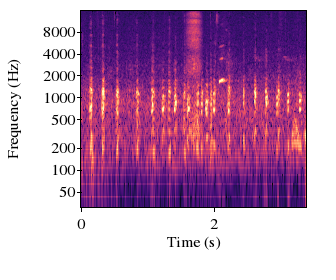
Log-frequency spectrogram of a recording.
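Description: Chickens in a chicken coop give a run of short, rhythmic clucks, fairly close but soft, with one brief louder squawk midway. No one speaks.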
